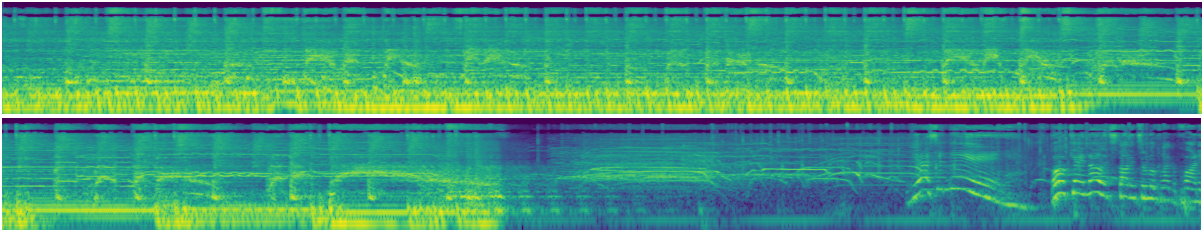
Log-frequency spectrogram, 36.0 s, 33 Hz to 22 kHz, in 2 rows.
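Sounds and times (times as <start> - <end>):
live metal band playing: 0.0 - 25.8
crowd cheering and whooping: 0.0 - 35.0.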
